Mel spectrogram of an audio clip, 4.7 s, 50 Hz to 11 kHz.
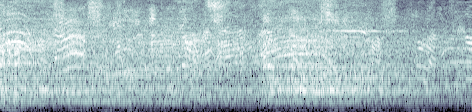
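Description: A wrestling arena crowd in the WWE 2K25 game roars and cheers in a steady mass, swelling in waves, while a commentator's voice talks over it.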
